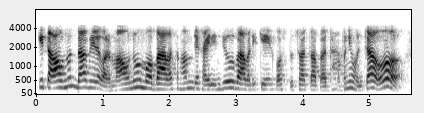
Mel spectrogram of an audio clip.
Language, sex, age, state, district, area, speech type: Nepali, female, 30-45, West Bengal, Darjeeling, rural, conversation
